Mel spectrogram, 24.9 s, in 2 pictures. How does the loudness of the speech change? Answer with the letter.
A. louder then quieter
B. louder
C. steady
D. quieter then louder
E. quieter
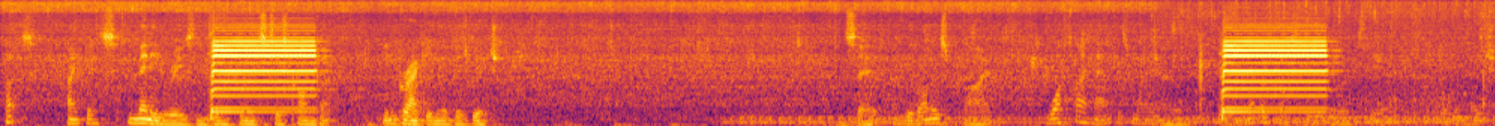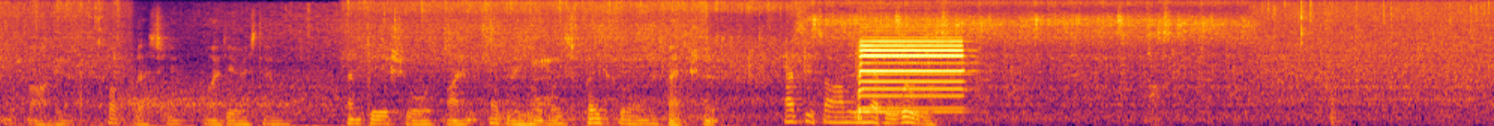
D.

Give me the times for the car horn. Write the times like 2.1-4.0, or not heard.
1.7-3.3, 10.2-12.2, 19.6-20.6.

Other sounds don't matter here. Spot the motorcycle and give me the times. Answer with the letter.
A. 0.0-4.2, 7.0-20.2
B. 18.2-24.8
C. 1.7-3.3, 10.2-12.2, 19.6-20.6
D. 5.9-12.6
D.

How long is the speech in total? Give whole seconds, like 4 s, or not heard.
17 s.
